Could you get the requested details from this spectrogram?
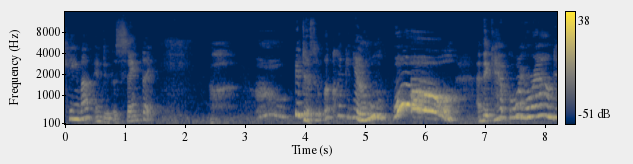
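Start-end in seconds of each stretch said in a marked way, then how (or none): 3.2-3.8 gasp. Acted. Kids gasp at the candy. 3.8-6.6 put-on high, loud, amazed kid voices; excited kids. Kids marvel at the candy, high and thrilled.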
